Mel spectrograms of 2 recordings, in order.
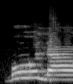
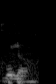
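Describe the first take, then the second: First: The word is said with exaggerated articulation. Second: The word is said with minimal articulation. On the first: The speaker calls it right. "dia kena lebih-lebih kan" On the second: The speaker calls it wrong. "Tak nampak mulut gerak pun"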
